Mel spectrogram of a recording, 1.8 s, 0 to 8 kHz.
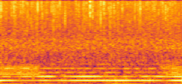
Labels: {"label": "biophony, midshipman", "recorder": "SoundTrap 500"}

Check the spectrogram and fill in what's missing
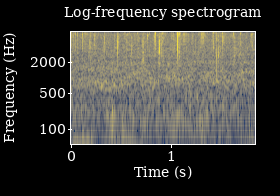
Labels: {"label": "biophony", "recorder": "SoundTrap 500"}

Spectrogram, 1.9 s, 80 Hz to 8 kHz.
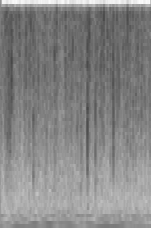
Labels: {"label": "biophony, midshipman", "recorder": "SoundTrap 500"}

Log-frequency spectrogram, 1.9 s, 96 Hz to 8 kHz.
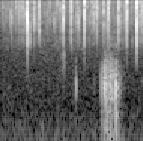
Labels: {"label": "biophony, low growl", "recorder": "SoundTrap 300"}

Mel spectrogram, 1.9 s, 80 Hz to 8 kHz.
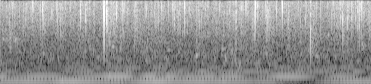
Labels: {"label": "biophony, midshipman", "recorder": "SoundTrap 500"}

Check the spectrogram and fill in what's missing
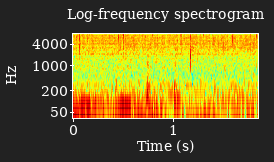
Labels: {"label": "biophony", "recorder": "SoundTrap 500"}
{"label": "anthrophony, boat engine", "recorder": "SoundTrap 500"}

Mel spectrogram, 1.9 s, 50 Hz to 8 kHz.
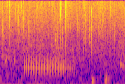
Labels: {"label": "biophony, croak", "recorder": "SoundTrap 500"}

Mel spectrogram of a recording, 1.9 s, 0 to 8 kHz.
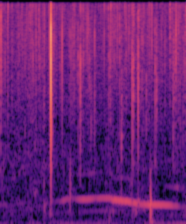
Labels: {"label": "biophony", "recorder": "SoundTrap 300"}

